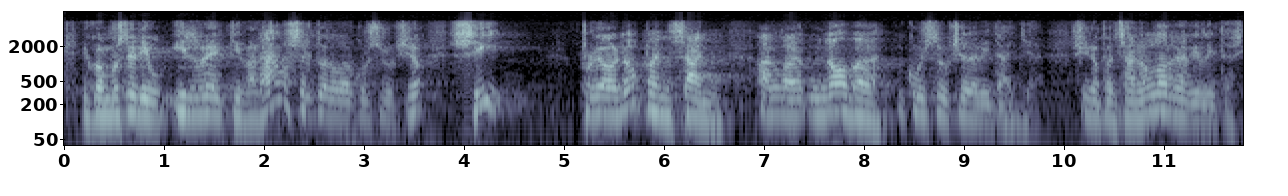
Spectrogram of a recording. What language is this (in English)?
Catalan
